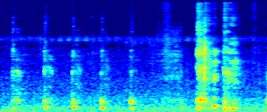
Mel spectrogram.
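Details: Acted cough in a Korean skit mentioning COVID: a rapid run of short, light coughs ending in two louder, harsher coughs.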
